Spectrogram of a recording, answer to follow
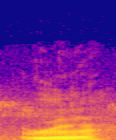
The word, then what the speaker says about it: Rouen: Rouen, I believe it's how it's pronounced. The N is silent, is what someone told me last night.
